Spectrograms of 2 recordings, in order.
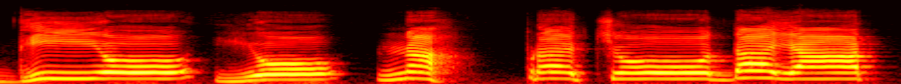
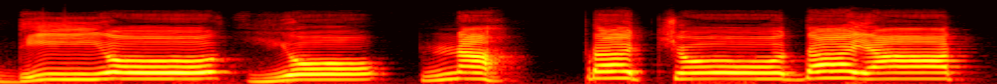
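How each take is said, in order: Both takes have the same delivery.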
